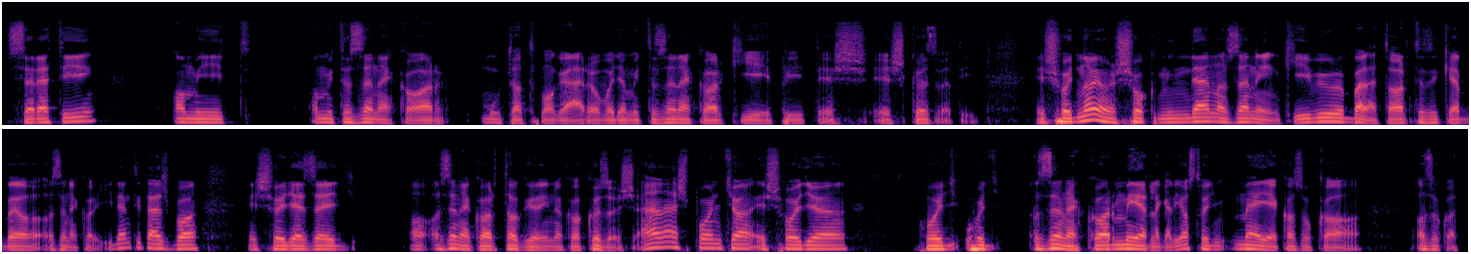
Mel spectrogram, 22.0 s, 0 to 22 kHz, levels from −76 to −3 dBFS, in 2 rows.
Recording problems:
uneven, jittery; strongly; from 2 to 21 s

